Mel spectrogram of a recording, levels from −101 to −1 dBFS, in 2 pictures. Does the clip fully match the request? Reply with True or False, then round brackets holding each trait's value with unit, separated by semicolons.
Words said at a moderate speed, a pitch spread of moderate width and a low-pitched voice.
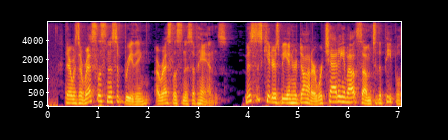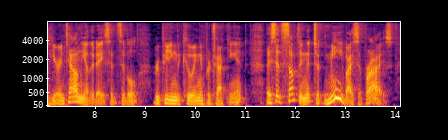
False (185 wpm; 7.8 semitones; 125 Hz)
